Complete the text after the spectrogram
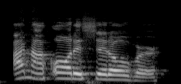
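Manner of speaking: normal talking voice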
